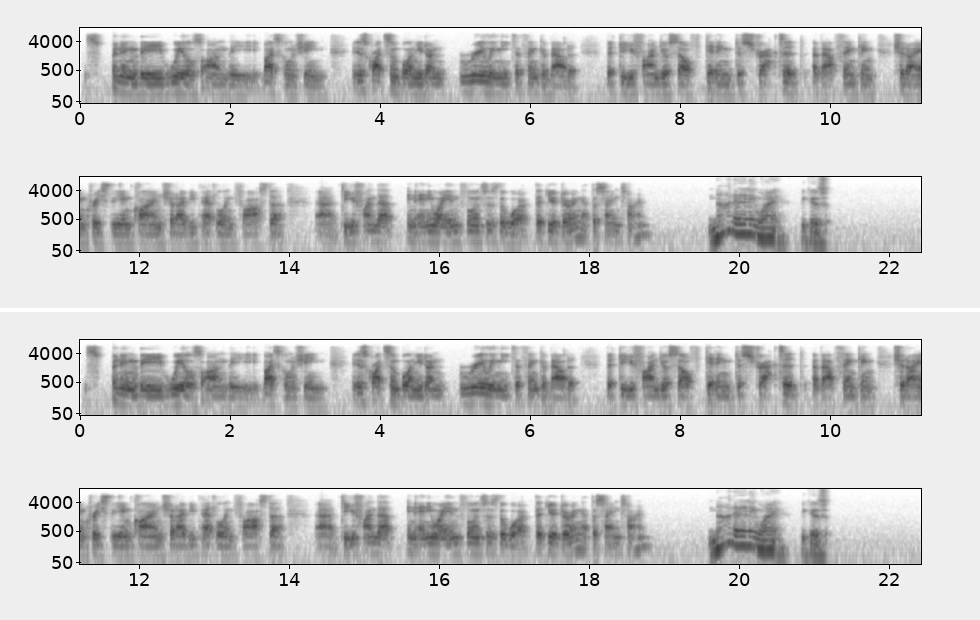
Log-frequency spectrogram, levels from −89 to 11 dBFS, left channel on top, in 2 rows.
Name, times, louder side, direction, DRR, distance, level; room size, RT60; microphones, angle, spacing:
voice 1, 0.1-18.8, right 1 dB, 15° right, 0.9 m, -25 dB
voice 2, 19.6-21.2, right 1 dB, 10° left, 0.9 m, -23 dB
2.5 x 2.1 x 2.5 m
head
